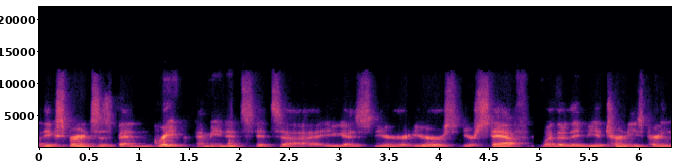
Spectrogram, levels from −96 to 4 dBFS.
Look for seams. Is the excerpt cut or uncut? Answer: cut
